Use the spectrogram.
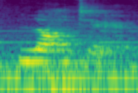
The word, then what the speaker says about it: latte: It's latte. Latte. Not latte, not latte, latte. Latte.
